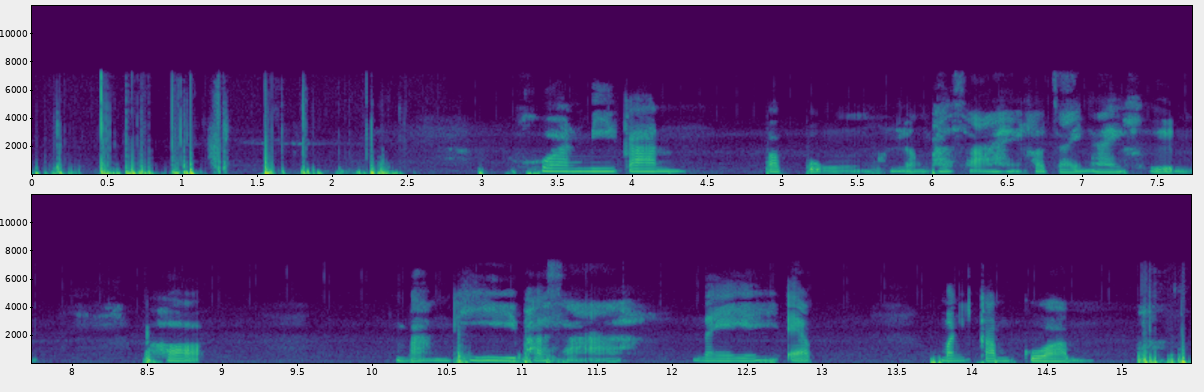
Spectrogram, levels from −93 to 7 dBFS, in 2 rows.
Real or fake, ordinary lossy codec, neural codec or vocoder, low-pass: real; none; none; 7.2 kHz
